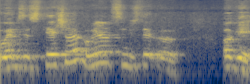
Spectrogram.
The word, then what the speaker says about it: St Eustatius: You're from a place called St Eustatius. Am I saying that right? Yes, you said it right.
